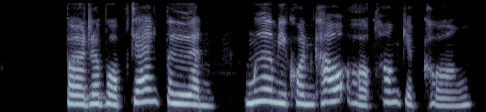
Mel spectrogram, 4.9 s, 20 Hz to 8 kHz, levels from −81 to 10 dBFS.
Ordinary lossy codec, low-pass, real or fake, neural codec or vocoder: Opus, 64 kbps; 7.2 kHz; real; none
